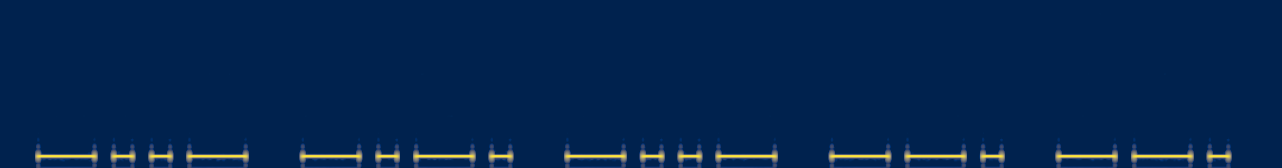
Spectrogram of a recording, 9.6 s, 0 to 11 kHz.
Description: Morse code, heard as a keyed tone, about 8 wpm, 800 Hz. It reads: XCXGG
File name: morse mp3 / revision3-vitesse 8 mots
